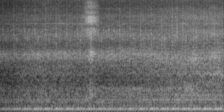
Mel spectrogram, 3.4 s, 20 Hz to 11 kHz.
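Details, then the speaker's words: 1997 Honda Civic EX, D16Y8 VTEC, long unused: lumpy idle stumbling about three times a second, running on three cylinders with cylinder 2 misfire despite new plugs, cleaned cap, and wires testing good; caused by a cracked spark plug wire boot. "okay so I've been trying like hell to figure out why this is only running on three cylinders"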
